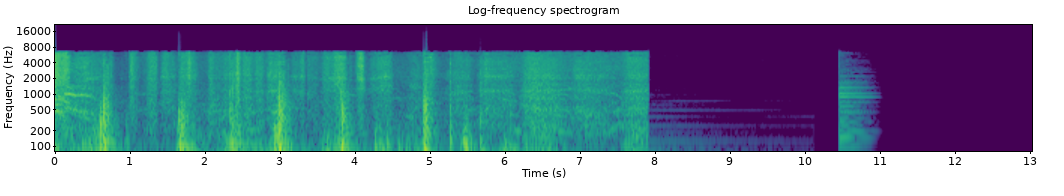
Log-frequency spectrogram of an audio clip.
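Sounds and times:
heavy landing thumps: 0.0 - 7.9.

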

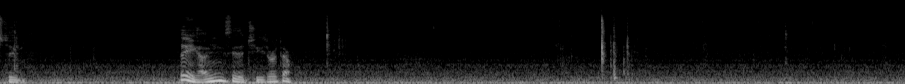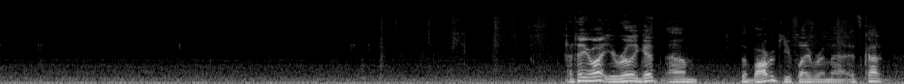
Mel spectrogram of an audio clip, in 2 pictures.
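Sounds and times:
low hum inside car cabin: 0.0 - 18.0
man chewing food: 3.1 - 13.5.

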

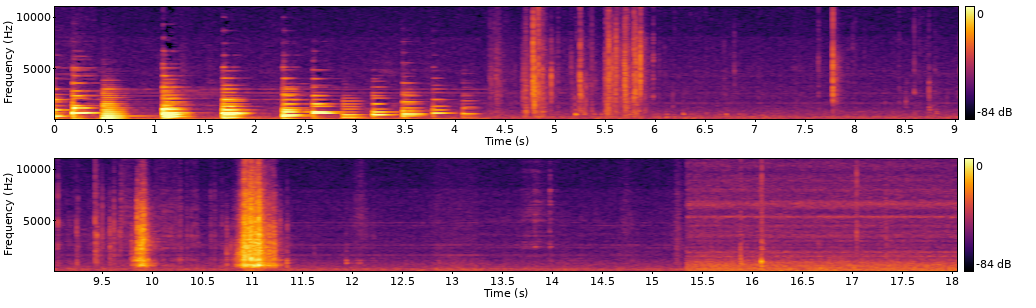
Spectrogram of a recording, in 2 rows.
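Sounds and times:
plastic packet crinkling: 4.3 - 6.3, 8.5 - 11.4
metal colander clattering: 10.8 - 11.4.

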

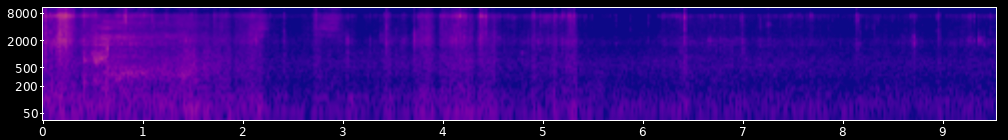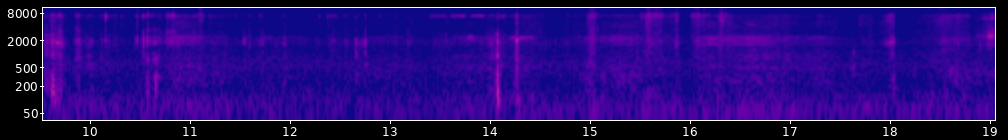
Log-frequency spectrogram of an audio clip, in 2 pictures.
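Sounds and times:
dry leaf litter crackling: 0.0 - 5.4.

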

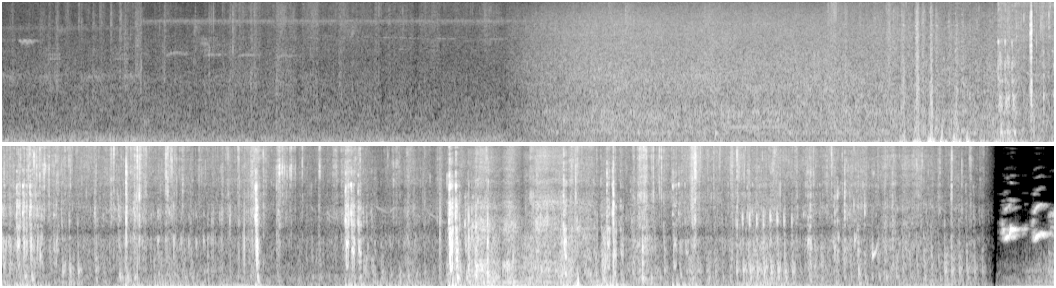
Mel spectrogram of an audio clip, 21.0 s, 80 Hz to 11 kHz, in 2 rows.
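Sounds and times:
rushing hiss: 4.9 - 12.9
clicks and crackles: 10.0 - 20.5.

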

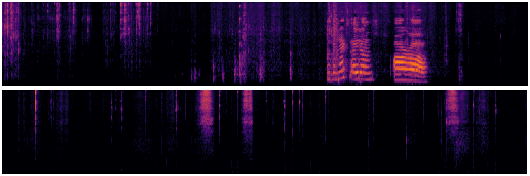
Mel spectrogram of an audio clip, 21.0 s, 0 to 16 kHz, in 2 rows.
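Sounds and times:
hands rummaging in packing material: 0.0 - 3.0
wrapping rustling: 0.0 - 3.0.

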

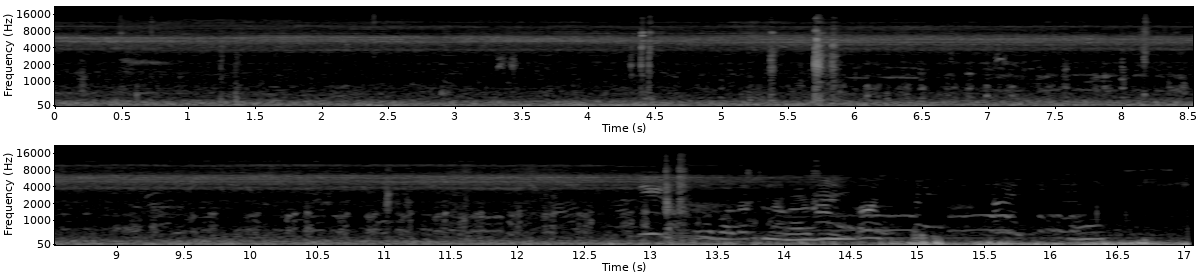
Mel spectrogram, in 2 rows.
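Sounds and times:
steady high hiss: 0.0 - 15.2
chickens clucking: 5.3 - 13.8.

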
